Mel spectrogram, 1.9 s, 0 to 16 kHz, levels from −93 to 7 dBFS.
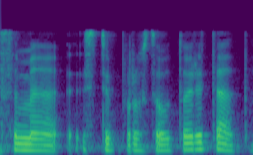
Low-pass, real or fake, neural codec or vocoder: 7.2 kHz; real; none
